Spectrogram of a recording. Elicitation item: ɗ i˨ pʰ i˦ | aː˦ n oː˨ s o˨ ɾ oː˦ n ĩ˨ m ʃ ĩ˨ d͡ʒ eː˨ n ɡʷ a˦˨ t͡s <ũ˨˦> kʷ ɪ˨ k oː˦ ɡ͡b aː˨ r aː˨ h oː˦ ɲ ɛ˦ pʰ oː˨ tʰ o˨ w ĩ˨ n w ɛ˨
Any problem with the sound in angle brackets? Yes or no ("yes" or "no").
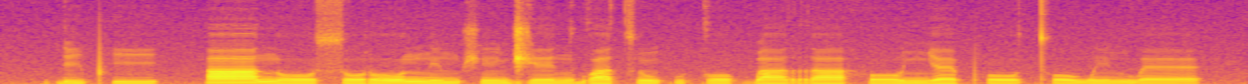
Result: no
